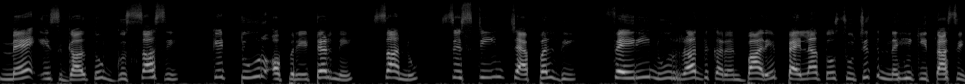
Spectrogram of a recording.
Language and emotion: Punjabi, angry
